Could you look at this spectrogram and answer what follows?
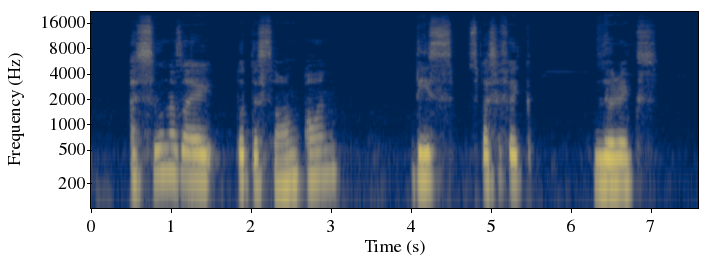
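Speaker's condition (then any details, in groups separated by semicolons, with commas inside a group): No condition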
